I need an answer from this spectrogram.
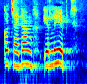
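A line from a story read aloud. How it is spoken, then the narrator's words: Calling out. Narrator (German): rief Lina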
